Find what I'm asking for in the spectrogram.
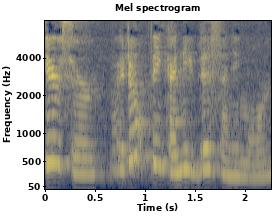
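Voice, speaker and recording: Putting on a squeaky character voice, a woman speaks at a moderate pace with an extremely high pitch and very wide pitch swings. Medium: read story. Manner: polite.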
